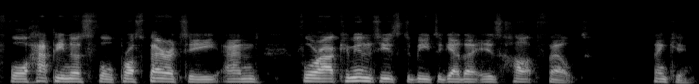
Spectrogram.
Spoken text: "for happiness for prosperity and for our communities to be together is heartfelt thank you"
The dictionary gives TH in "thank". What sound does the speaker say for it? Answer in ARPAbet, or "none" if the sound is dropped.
TH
